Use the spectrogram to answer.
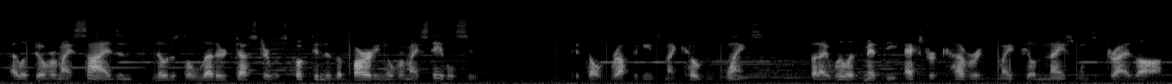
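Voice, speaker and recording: A man narrating a dramatic first-person story in an expressive, suspenseful manner. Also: deep voice, poor audio. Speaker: narrator and producer of a fan audio drama. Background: music.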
